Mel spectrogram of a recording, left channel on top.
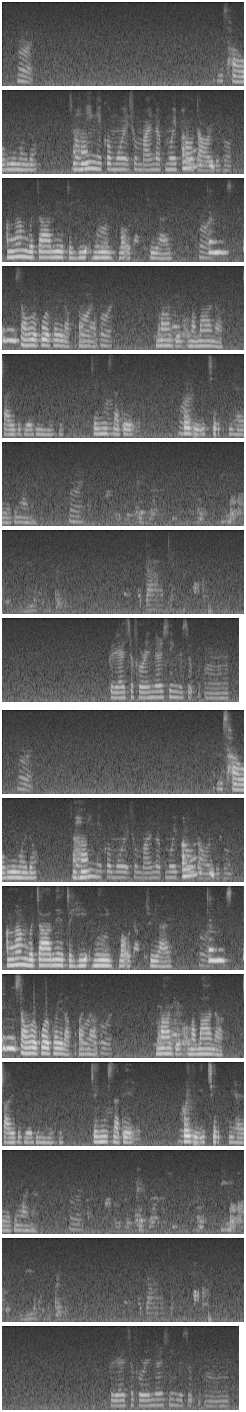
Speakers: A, on the left (about 60°); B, on the right (about 40°).
A: ꯑꯥ
B: ꯌꯥꯝ ꯁꯥꯎꯕꯅꯦ ꯃꯣꯏꯗꯣ
A: ꯁꯥꯎꯅꯤꯡꯉꯦꯀꯣ
B: ꯅꯍꯥꯟ
A: ꯃꯣꯏ ꯁꯨꯃꯥꯏꯅ ꯃꯣꯏ
B: ꯑꯉꯥꯡ
A: ꯐꯥꯎ ꯇꯥꯎꯔꯗꯤꯀꯣ
B: ꯑꯉꯥꯡ ꯃꯆꯥꯅꯦ ꯆꯍꯤ ꯑꯅꯤꯒꯨꯝꯕ
A: ꯍꯣꯏ
B: ꯑꯣꯏꯔꯝꯕꯁꯨ ꯌꯥꯏ
A: ꯍꯣꯏ
B: ꯆꯥꯏꯅꯤꯁ ꯆꯥꯏꯅꯤꯁ ꯇꯧꯔꯒꯀꯣ ꯑꯩꯈꯣꯏ ꯂꯥꯛꯄ
A: ꯍꯣꯏ
B: ꯀꯥꯟꯗ
A: ꯍꯣꯏ
B: ꯃꯥꯒꯤ ꯃꯃꯥꯅ ꯆꯥꯏꯕꯒꯤ ꯑꯗꯨꯒꯤꯅꯤꯇꯦ ꯆꯥꯢꯅꯤꯁ
A: ꯍꯣꯏ
B: ꯅꯠꯇꯦ ꯑꯩꯈꯣꯏꯒꯤ
A: ꯍꯣꯏ
B: ꯁꯤꯅꯤ ꯍꯥꯏꯔꯒꯀꯣ ꯃꯥꯅ
A: ꯍꯣꯏ
B: <unintelligible>
A: <unintelligible>
B: <unintelligible>
A: ꯀꯔꯤ ꯍꯥꯏꯁꯤꯔ ꯐꯣꯔꯦꯟꯅꯔꯁꯤꯡꯗꯁꯨ ꯎꯝ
